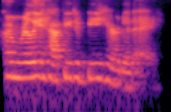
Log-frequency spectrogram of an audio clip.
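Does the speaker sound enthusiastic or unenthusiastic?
enthusiastic. The voice sounds warm and enthusiastic. The speaker is genuinely happy to be there. "Same words, but you're defaulting differently"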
